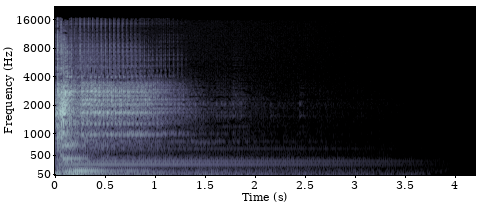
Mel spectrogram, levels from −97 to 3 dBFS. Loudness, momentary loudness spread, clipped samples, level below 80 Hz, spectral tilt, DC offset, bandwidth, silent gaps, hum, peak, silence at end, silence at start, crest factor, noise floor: -27 LUFS; 20 LU; under 0.1%; -52 dBFS; -1 dB/octave; under 0.1%; 17 kHz; none; none; -8 dBFS; 2.9 s; 0 s; 26 dB; -85 dBFS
